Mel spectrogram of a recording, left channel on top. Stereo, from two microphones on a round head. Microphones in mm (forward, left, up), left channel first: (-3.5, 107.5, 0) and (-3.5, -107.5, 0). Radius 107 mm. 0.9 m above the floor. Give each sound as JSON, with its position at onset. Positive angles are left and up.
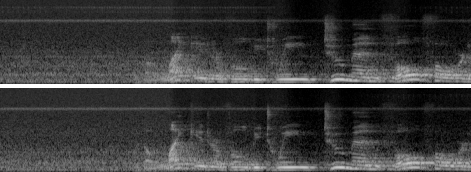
{"t": 1.3, "sound": "a man speaking", "side_deg": -40, "distance_m": 2.5}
